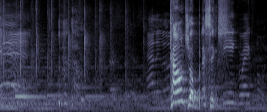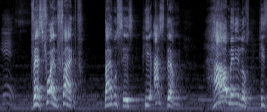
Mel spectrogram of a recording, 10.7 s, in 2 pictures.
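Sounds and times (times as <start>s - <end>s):
audience clapping: 0.0s - 3.0s
speech: 3.4s - 4.8s, 6.0s - 9.0s, 9.6s - 10.6s.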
